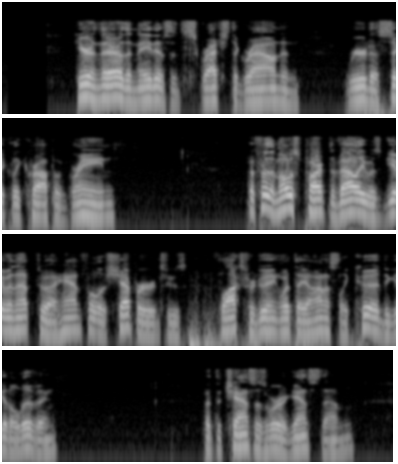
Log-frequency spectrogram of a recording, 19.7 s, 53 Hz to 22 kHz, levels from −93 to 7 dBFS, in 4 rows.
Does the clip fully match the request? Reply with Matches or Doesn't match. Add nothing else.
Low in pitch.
Matches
